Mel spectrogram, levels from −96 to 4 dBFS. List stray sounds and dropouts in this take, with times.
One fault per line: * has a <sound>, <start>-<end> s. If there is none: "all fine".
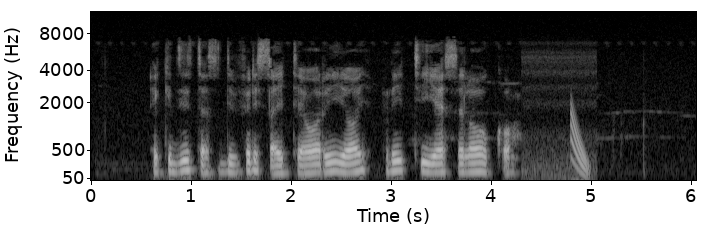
* has a chirp, 4.8-5.0 s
